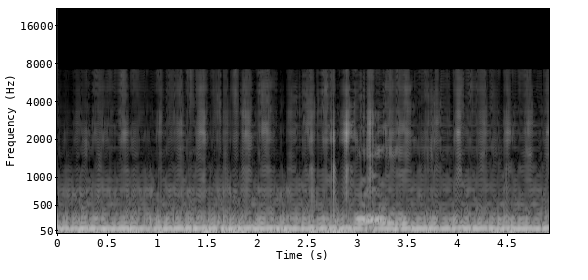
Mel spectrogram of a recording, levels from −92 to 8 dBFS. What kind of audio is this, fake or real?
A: fake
